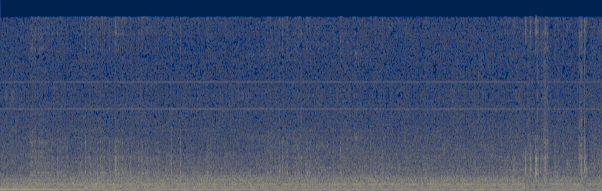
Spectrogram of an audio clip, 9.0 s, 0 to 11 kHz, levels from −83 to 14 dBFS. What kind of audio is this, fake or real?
real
